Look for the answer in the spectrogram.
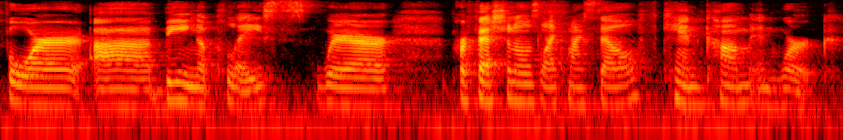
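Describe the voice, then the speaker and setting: A woman's voice: low voice, fairly even intonation, slow, fairly bright tone, slight background noise. A woman from Florida, a theater director and actress, giving thoughtful answers as an interview guest. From Florida, United States.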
